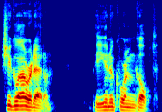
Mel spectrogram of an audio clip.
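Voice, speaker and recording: A man's voice: on the low side, normal speed, a bit bright, no echo, studio quality. A man hosting a comedic fanfic reading, narrating and laughing often. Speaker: host and narrator.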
